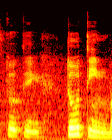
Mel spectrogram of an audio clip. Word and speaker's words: tutting: Ah, él se dedica a algo que, se llama tweeting animation, ¿sí lo dije bien, güey? Es, es tooting.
